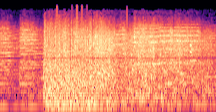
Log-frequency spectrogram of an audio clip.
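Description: A sudden loud blast-like crash about a second in, followed by a dense rumbling noise that eases off over about three seconds. It is a film sound effect laid over an orchestral score.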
